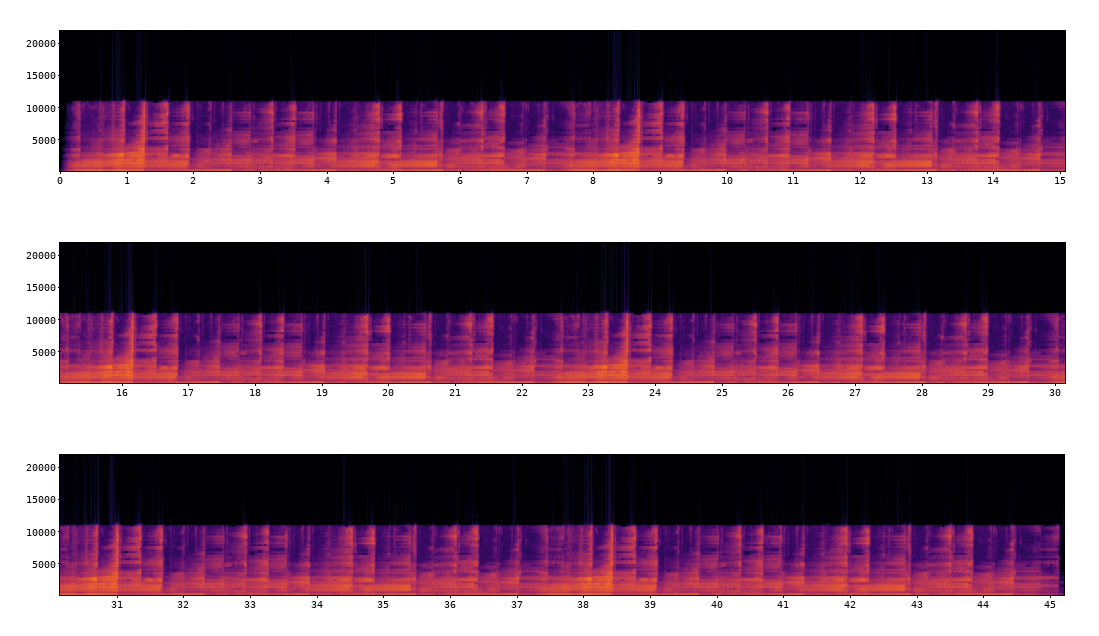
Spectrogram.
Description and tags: A harmonica, reversed/layered/looped/effected, at various speeds.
